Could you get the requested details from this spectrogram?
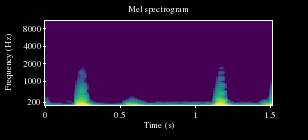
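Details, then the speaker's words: Two deep, muffled lub-dub thumps about a second apart: a heartbeat sound effect in a dramatized short film for a pregnancy center, not a real recording. "Wow, is that you, Mama? I hear your heart beating."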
